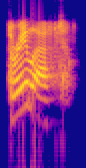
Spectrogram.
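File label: enemies left three, professional female; vo; agents; Source Model Packs; Counter Strike Model Pack; CS2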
